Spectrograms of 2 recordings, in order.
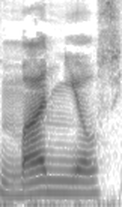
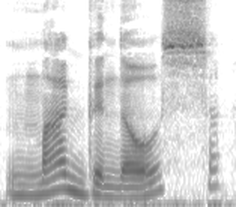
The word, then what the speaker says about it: magnos: The letters GN, as in magnos, are pronounced as in NY sound in English. Manios, manios, in the ecclesiastical pronunciation.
